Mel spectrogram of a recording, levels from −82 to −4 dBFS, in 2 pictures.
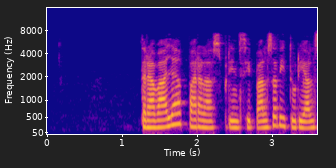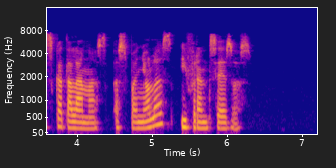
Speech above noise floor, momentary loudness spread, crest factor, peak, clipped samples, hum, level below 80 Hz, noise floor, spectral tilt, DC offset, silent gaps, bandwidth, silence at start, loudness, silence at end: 53 dB; 9 LU; 20 dB; -2 dBFS; under 0.1%; none; -62 dBFS; -73 dBFS; -4.5 dB/octave; under 0.1%; none; 7.8 kHz; 1.25 s; -20 LUFS; 0.9 s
